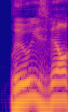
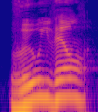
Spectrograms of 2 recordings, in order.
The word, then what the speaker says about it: Louisville: Louisville, Kentucky.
